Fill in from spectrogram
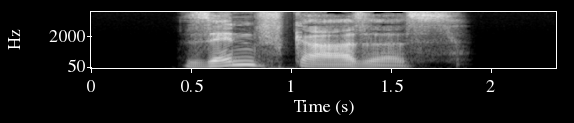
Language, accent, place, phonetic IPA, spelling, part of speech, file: German, Germany, Berlin, [ˈzɛnfˌɡaːzəs], Senfgases, noun, De-Senfgases.ogg
- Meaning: genitive singular of Senfgas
